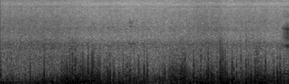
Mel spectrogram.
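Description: Steady wind at the beach buffeting the microphone with a low rumble and gusty roar, continuous throughout, with faint water noise underneath.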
